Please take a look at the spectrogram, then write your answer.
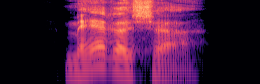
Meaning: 1. comparative degree of mährisch 2. inflection of mährisch: strong/mixed nominative masculine singular 3. inflection of mährisch: strong genitive/dative feminine singular
- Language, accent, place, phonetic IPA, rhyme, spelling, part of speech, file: German, Germany, Berlin, [ˈmɛːʁɪʃɐ], -ɛːʁɪʃɐ, mährischer, adjective, De-mährischer.ogg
